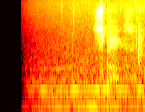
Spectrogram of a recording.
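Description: Room tone with a steady low hum that starts after a moment of total silence, and one short breathy whisper from a person about halfway through.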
